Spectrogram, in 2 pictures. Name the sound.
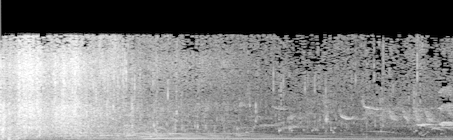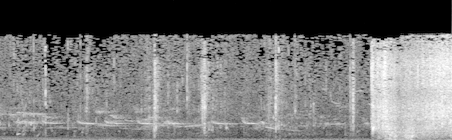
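flowing river water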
